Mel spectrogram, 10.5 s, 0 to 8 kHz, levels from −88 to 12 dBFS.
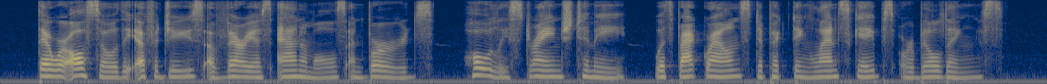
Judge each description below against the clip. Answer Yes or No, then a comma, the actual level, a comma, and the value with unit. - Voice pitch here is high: No, medium, 170 Hz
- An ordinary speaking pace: No, slow, 115 wpm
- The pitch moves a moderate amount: No, narrow, 1.9 semitones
